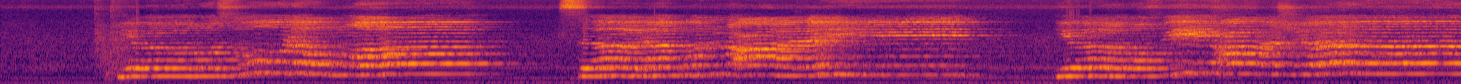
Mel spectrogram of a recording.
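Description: A young girl singing a sholawat, a devotional song of praise to the Prophet, solo into a microphone. She sings three long, drawn-out phrases with gliding, held notes, pausing briefly for breath between them.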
